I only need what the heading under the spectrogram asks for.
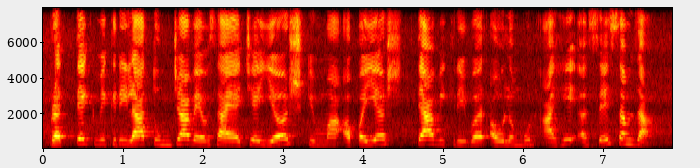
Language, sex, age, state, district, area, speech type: Marathi, female, 45-60, Maharashtra, Jalna, rural, read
